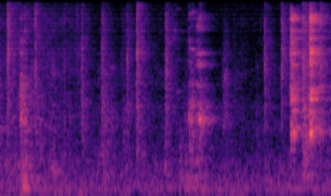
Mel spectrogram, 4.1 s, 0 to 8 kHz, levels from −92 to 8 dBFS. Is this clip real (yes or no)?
no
